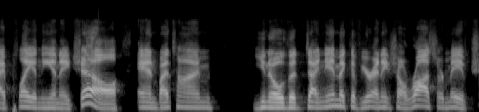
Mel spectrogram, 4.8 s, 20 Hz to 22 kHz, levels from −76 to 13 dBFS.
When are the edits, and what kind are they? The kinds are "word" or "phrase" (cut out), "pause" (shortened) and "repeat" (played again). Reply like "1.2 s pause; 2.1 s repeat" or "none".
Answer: 1.3 s pause; 1.7 s word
